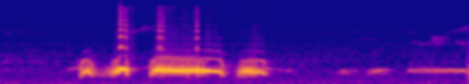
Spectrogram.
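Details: Decoy spotted dove used as a lure to draw in wild doves for trapping, giving a driving coo: a short hoarse coo, two quick notes, a long level coo, then a softer coo, followed by faint trailing murmurs.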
